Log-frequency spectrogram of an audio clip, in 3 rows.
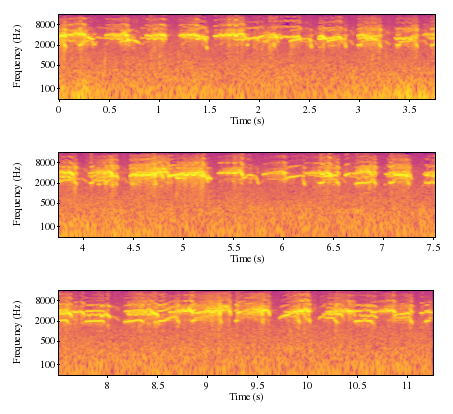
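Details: Long sequence of shrill, rapidly repeated chattering notes from a nankeen kestrel in Victoria, Australia, recorded 4 December 2024, with notes at times overlapping into a dense chatter.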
